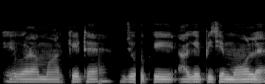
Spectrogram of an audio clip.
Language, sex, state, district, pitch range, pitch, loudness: Hindi, male, Bihar, Kishanganj, 115-120 Hz, 120 Hz, -29 LUFS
